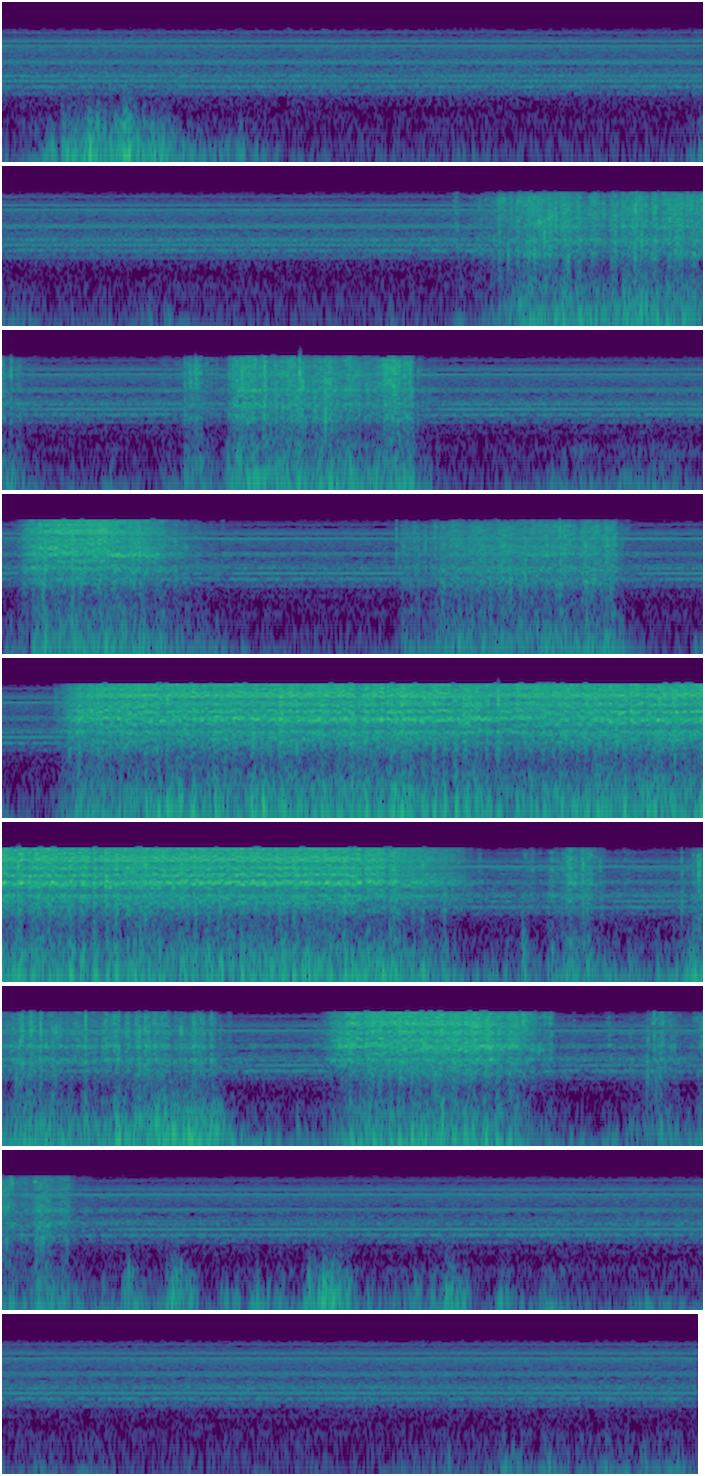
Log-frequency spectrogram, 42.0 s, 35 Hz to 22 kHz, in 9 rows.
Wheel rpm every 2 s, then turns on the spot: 0, 0, 0, 0, 30, 30, 0, 50, 20, 100, 210, 220, 170, 20, 30, 100, 10, 0, 0, 0, 0.
8-12 16-18 26-30 32-34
